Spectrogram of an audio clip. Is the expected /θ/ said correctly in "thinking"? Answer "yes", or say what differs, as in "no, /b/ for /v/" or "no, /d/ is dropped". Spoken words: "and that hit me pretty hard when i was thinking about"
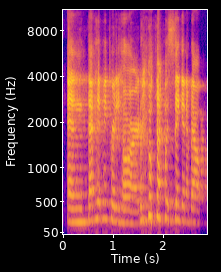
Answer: yes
